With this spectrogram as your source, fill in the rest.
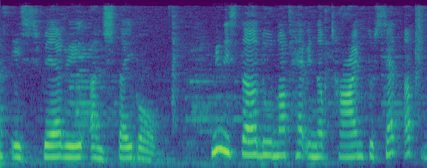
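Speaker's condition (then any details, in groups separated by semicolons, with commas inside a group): No condition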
